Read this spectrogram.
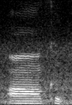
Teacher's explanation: इसमें नाक से भी आवाज़ आती है और मुंह से भी बोला जाता है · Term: अनुनासिक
